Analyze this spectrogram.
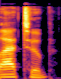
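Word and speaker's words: الطوب: Arabic tub pronounced with the article at tub.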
